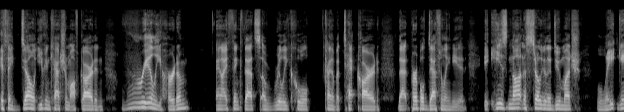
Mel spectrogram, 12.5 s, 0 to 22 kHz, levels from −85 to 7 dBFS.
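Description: No technical faults are audible.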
